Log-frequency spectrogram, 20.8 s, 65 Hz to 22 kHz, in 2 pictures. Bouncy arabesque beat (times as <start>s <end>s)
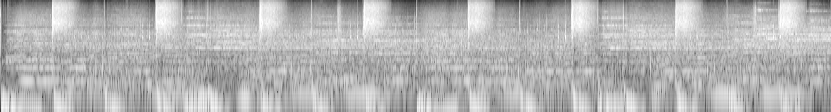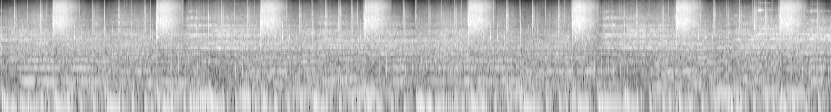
5.8s 20.7s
